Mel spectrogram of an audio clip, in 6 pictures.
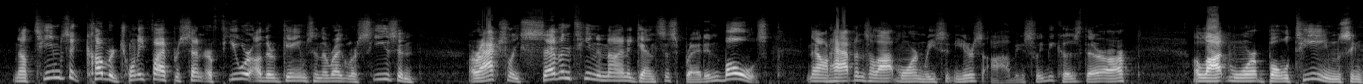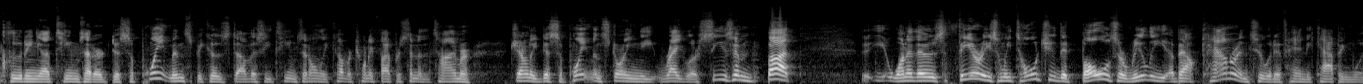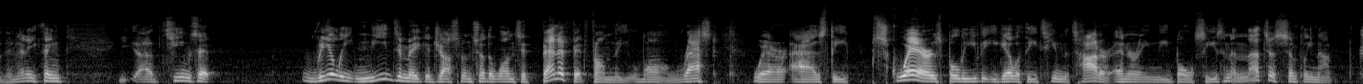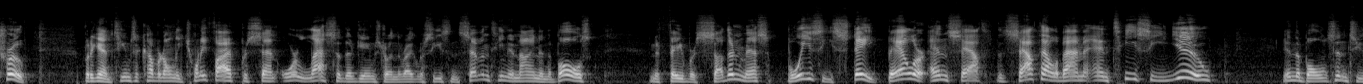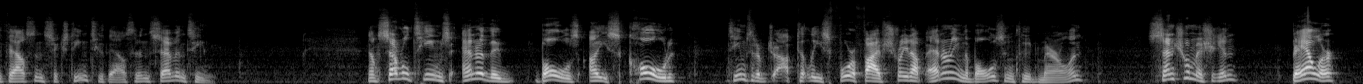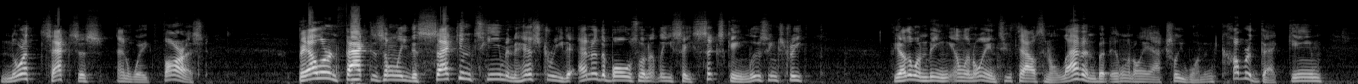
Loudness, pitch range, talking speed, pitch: -21 LUFS, 125-185 Hz, 170 wpm, 150 Hz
